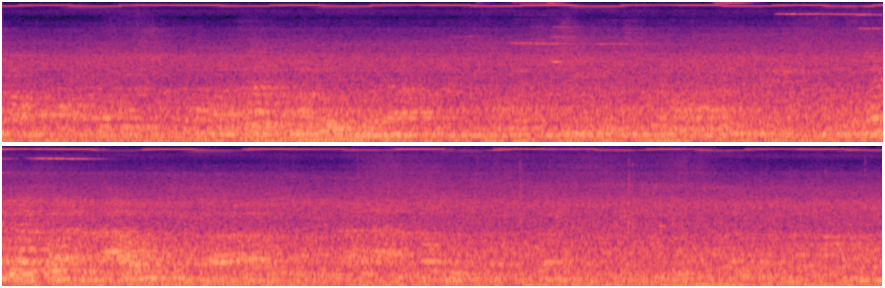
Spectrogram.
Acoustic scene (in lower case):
cafe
